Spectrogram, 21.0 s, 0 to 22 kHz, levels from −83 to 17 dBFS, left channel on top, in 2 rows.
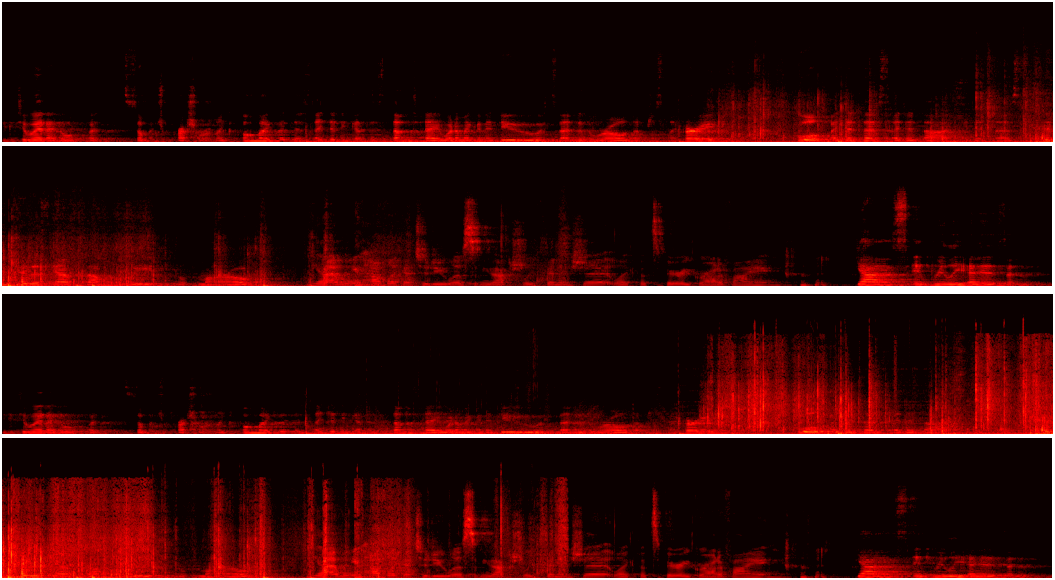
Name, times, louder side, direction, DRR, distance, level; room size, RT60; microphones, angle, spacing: voice 1, 0.2-1.0 1.3-7.2 7.9-13.0 13.8-14.1 19.1-20.8, left 1 dB, 40° left, 2 dB, 3.0 m, -47 dB
sound 1, 3.0-13.8, right 1 dB, 45° right, 1.1 m, -55 dB
sound 2, 7.0-16.2, right 7 dB, 80° right, 0.6 m, -45 dB
voice 2, 13.6-18.8, right 3 dB, 15° right, 7 dB, 0.8 m, -52 dB
29.0 x 26.5 x 4.0 m, 1.3 s
head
